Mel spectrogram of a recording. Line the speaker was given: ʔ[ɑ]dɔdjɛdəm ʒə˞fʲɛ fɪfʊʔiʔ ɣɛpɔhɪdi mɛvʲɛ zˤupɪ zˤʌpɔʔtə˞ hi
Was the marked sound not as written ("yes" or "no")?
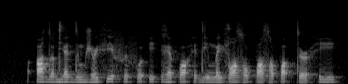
no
